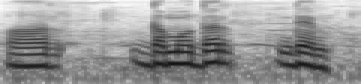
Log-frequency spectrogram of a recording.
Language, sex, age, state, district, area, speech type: Santali, male, 30-45, Jharkhand, Bokaro, rural, spontaneous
